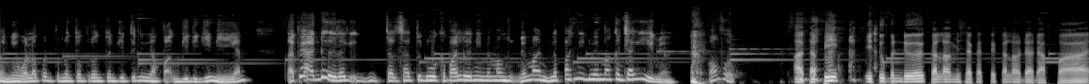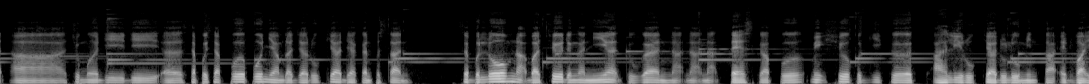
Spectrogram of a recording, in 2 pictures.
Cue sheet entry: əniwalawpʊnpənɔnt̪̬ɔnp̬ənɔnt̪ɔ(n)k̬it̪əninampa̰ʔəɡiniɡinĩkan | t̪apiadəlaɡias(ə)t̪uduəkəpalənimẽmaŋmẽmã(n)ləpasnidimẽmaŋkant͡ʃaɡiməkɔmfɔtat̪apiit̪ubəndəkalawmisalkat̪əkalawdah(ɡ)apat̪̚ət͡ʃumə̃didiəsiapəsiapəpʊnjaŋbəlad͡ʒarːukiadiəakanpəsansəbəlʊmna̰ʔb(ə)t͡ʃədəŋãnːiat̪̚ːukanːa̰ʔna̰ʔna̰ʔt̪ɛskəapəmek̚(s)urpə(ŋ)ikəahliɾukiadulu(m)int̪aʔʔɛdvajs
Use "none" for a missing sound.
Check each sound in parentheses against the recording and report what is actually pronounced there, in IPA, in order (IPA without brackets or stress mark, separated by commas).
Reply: n, a, ŋ, d, a, ʃ, ɡ, m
